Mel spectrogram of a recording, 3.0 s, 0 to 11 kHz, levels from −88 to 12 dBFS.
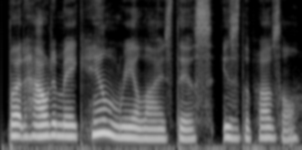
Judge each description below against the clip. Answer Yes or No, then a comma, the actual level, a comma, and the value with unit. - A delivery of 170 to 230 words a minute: Yes, average, 200 wpm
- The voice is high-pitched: Yes, high, 195 Hz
